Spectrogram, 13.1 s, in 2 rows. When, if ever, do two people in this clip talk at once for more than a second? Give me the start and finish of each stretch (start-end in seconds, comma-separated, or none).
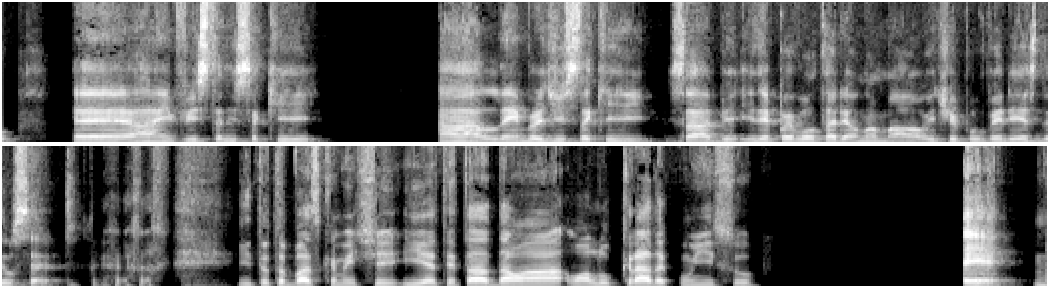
none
